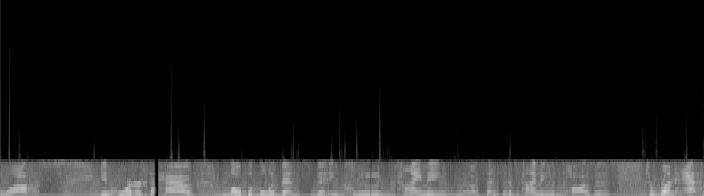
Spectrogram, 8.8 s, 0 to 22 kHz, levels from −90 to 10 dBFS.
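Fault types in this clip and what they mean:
Low bit depth without dither, throughout: a coarse, grainy distortion sits on the speech for the whole clip and shifts with it, roughest where the level falls, with the noise only roughly ten decibels below the signal. It sounds like the signal was likely truncated to very few amplitude steps, consistent with about 5 bits, without dither. The error therefore follows the waveform rather than forming a steady hiss.
Packet loss filled with silence, 1.92 to 1.98 s and 4.62 to 4.64 s: the speech is cut by two abrupt holes of dead silence, 60 ms and then 20 ms long, with hard edges where the sound stops and restarts. Chunks of audio never arrived, and the receiver played silence instead of smoothing over them. The gap lengths fit a 20 ms packet size, with three packets lost in a row at the first gap and one at the second.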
